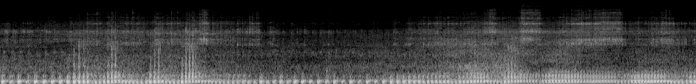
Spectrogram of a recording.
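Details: Honda Click scooter with a 59mm MTRT steel-bore stage 2 upgrade and a lightened magneto, on a short break-in road test run without a radiator: a steady, quick exhaust beat that rises a little with throttle, with no ticking or knocking. Runs quiet and healthy.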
